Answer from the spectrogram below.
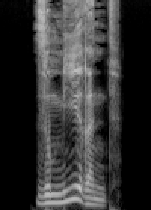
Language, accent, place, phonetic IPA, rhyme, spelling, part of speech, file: German, Germany, Berlin, [zʊˈmiːʁənt], -iːʁənt, summierend, verb, De-summierend.ogg
- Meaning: present participle of summieren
